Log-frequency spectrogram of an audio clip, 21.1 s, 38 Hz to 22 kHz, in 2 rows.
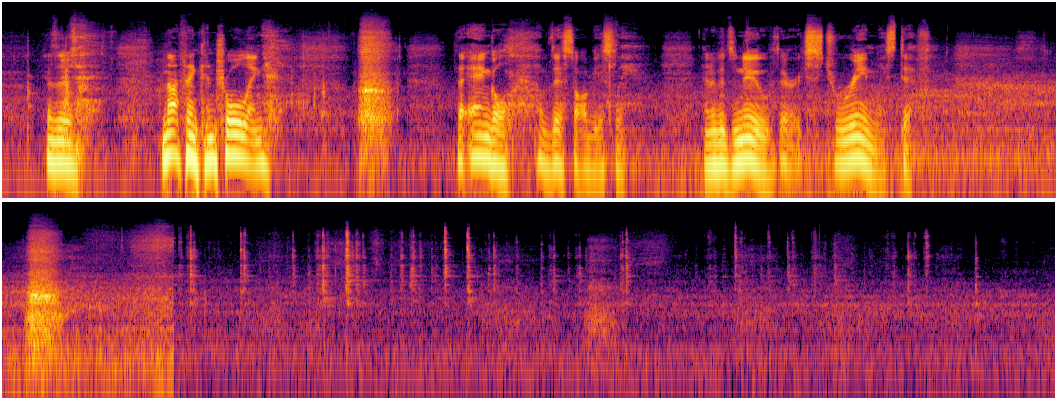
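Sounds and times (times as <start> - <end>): clicks and taps of tools: 12.3 - 16.9.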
